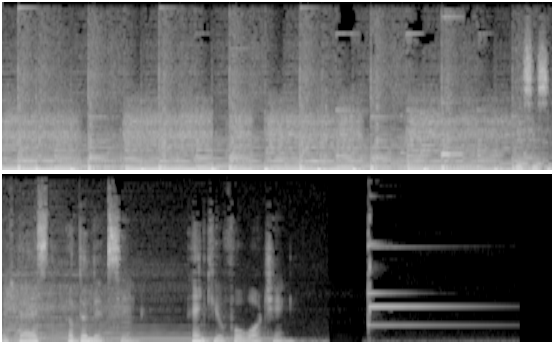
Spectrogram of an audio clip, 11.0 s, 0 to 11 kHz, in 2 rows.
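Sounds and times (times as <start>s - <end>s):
bell-like ding: 9.2s - 10.7s.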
